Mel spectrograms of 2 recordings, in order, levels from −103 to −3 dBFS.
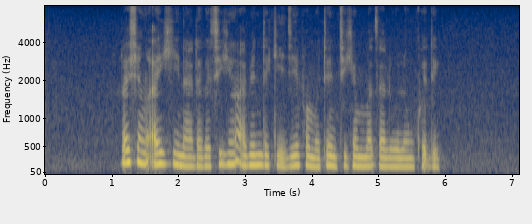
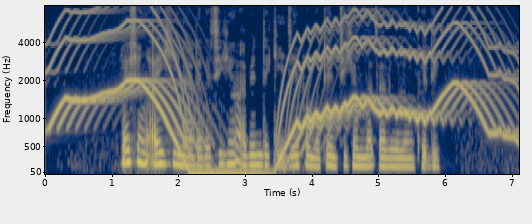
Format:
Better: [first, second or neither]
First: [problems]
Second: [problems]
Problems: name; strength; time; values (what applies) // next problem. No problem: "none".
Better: first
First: none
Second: noise reduction (classical method spectral subtraction)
